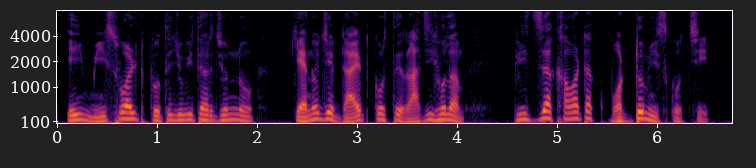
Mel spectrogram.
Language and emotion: Bengali, sad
